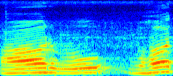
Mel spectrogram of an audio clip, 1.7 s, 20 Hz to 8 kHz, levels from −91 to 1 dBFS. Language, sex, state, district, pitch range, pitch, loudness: Hindi, male, Uttar Pradesh, Budaun, 155-175 Hz, 170 Hz, -21 LUFS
